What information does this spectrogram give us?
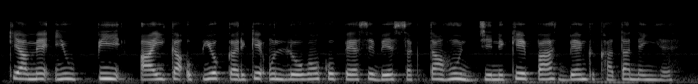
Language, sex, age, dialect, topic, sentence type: Hindi, female, 18-24, Kanauji Braj Bhasha, banking, question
